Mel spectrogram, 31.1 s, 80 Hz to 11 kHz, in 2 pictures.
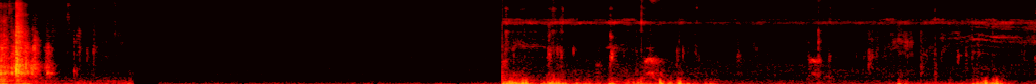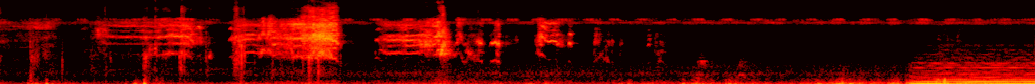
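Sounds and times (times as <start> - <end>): wild animals screeching and yowling: 14.2 - 25.5.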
